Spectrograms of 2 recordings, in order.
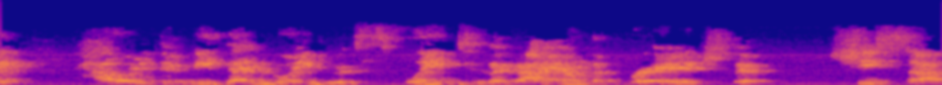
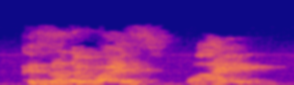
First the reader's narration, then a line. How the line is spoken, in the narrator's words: She sighs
